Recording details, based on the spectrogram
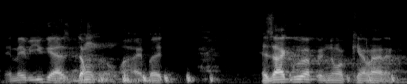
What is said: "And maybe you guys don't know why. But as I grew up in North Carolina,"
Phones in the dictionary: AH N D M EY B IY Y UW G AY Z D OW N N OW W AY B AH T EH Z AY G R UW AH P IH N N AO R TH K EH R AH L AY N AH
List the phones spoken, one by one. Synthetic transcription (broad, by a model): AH N M EY B IY Y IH G AY Z D OW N N OW W AY B AH T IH Z AY G R UW AH P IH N N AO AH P K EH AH L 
